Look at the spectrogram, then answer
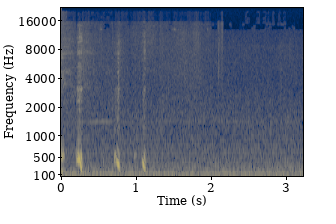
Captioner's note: laughs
